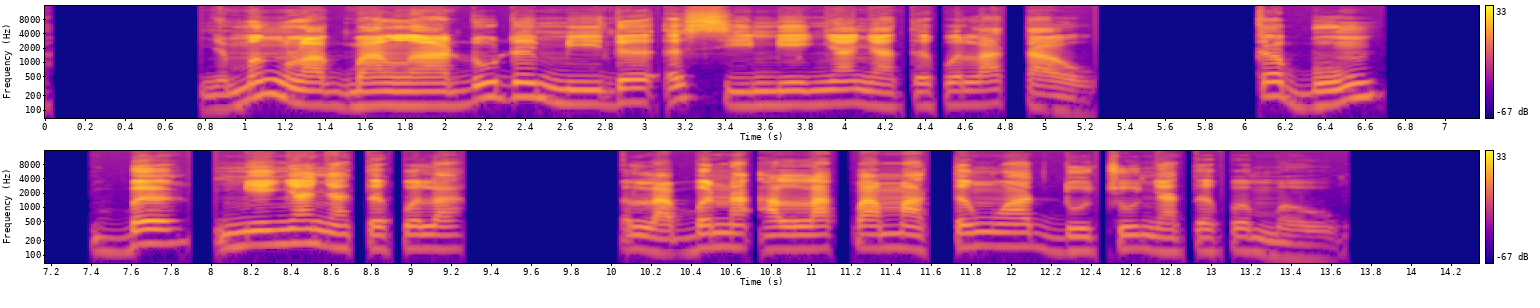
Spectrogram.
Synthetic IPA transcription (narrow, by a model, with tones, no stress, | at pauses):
ɲɛ̃˨mɛ̃˦ŋl̃ɔ̃˨a˨ɡ͡bã˨l̃ɛ̃˨a˨ɖo˦ɖɛ˦mĩ˨ɖɛ˦ʔe˦si˨mĩ˨e˨ɲã˦ɲã˨t̪ɛ˨ɸɛ˦la˦t̪a˨o̰˨ | kɛ˦bo˨˦ŋ˦ | bɛ˦mĩ˦e˨ɲã˦ɲã˨t̪ɛ˦ɸɛ˦la˦ | ɛ˦la˨bɛ˦nã˦ʔa˨la˦k͡pa˦mã˦˨t̪ɛ˦ŋũ˦a˦d̪o˨t͡ʃo˦ɲã˨t̪ɛ˦ɸɛ˦mɛ̰̃˨wo̰˨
